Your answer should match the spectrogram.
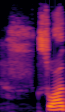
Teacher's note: जबान की नोक सामने वाले नीचे के दांतों के किनारों से मजबूती से लगेगी और जबान का जो पिछला हिस्सा है यह तालों की तरफ बुलंद होगा मोटा पड़ी जाएगी ये ठीक है स्वाद मोटा भी पढ़ा जाएगा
